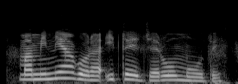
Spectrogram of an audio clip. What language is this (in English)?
Kikuyu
